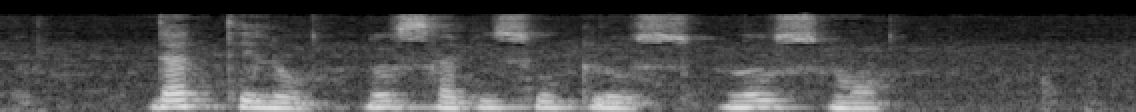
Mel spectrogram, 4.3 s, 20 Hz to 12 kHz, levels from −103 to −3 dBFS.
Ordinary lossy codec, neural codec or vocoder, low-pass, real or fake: AAC, 48 kbps; none; 7.2 kHz; real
